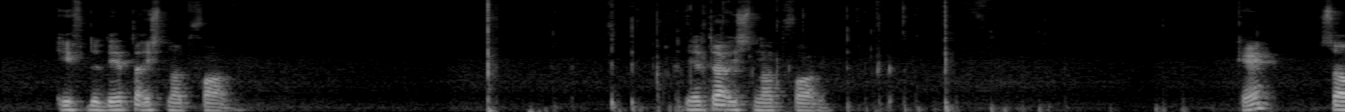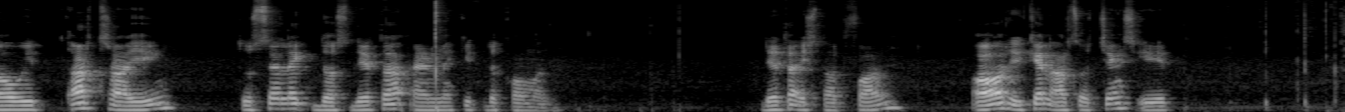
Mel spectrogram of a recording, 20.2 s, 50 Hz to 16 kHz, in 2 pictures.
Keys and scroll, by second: 7.4 super+s, 7.6 super+Tab, 8.4 super+r, 9.1 super+Tab, 13.2 super+/, 13.9 super+s, 14.3 super+Tab, 14.7 super+r, 16.3 super+Tab.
